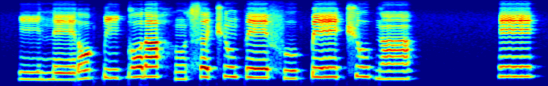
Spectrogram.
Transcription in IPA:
iː˨neː˨ɾɔ˧ k͡pi˧ɡɔ˦ɾa˦ hũ˨sə˦t͡ʃũ˦peː˦ fu˧k͡peː˦ t͡ʃu˦ɡã˧ | eː˦

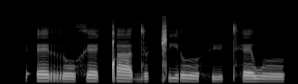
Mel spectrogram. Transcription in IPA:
ʔɛ˦ ro˨xɛ˦˨ ǃa˦˨dɵ˧ ǁi˦ɾʊː˦˨hy˨ tʰɛ˦wʊː˧

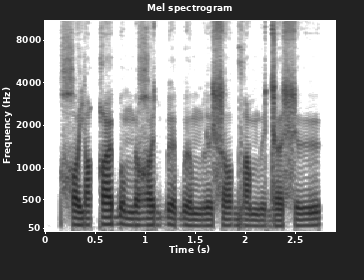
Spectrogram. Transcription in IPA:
χojɔqʉ ɓomʉʁɵd ɓøɓɵm lʉsɔ ɡwɑmʉdœ sʉ

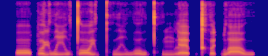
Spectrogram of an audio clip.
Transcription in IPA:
ɔː˨pɵ˥ɥwiː˨˧wt̪ɔː˨˧j kʷʰiː˨˩ wo˨˥wkʷʰɪ˨˩ŋlɛː˥p̚kʰɵ˥t̚ waː˧w

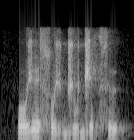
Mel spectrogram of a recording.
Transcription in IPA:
oʒesoʒ d͡ʒud͡ʒeθsɨ

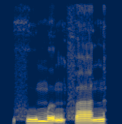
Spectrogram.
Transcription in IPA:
fu˧˥mɤ̰˨˩ŋfa˧˥n

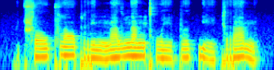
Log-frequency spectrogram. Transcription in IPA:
t͡ɕʰoː˦˥wpʰlɔː˥˩pri˨˩n ma˦˥wna˥˩n kʰwiː˨˩pɯː˦˥k̚ jiː˩˦kra˥˩m

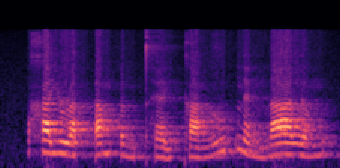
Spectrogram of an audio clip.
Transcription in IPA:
xa˧jɹa˨˩k̚ʔa˧˥m ʔə˨˩˨ŋt̪ʰɛ˨˩˨j ka˨˩˦ŋ ɣu˦˥p̚nɛ˨˩ŋnaː˧ lə˧˥m

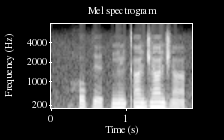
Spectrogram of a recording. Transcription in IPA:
ho˨kɪ˨ | nĩ˨ kʼã˦d͡ʒã˦ d͡ʒã˨

